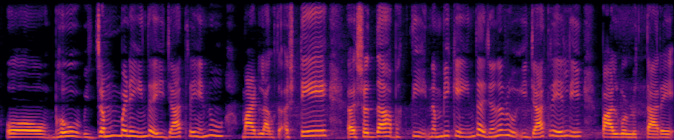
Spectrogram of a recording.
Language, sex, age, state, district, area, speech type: Kannada, female, 30-45, Karnataka, Shimoga, rural, spontaneous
